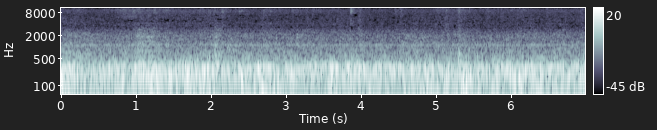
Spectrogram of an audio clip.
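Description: Passenger train running: a steady low rumble with a faint steady whine above it.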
